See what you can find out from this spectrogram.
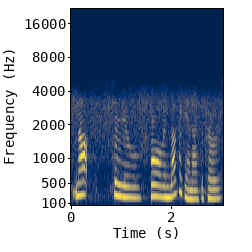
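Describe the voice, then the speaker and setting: An actress playing a wistful, coy young American office girl in old radio drama style, with hesitant, halting delivery. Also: medium pitch, natural voice. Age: young adult. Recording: tinny, hissy old radio recording.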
